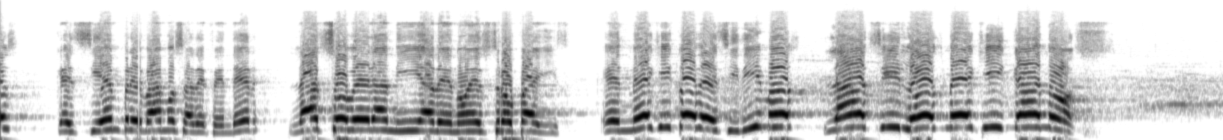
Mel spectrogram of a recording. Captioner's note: applause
